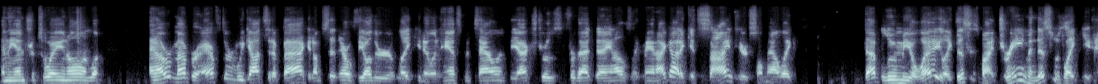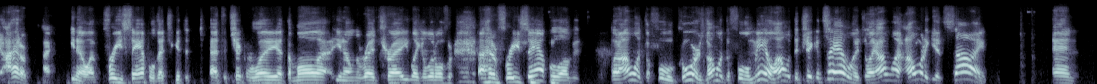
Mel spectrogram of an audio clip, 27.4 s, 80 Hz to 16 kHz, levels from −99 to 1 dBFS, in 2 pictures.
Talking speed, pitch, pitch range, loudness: 255 wpm, 140 Hz, 130-185 Hz, -21 LUFS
